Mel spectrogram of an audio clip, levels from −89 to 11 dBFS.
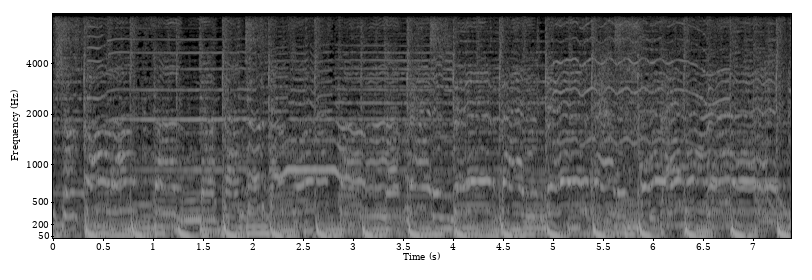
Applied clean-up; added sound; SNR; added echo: none; none; none; none.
